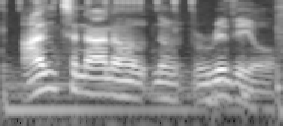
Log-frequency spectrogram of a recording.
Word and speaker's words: Antananarivo: But sorry, so if you can pronounce it, it is Antananarivo. I'm going to try again. Antananarivo.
